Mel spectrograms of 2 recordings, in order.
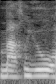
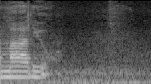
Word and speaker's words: Mario: Donc Mario en français, mais nous on le prononce en italien Mario.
